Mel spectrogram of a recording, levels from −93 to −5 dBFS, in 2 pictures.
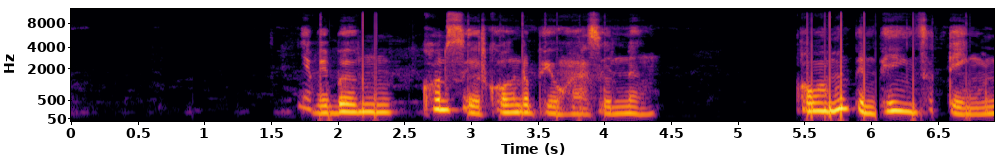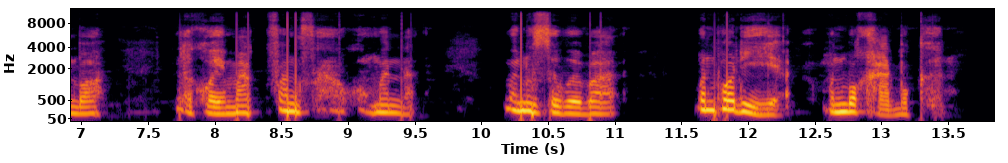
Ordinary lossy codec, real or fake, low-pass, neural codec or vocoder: none; fake; 10.8 kHz; vocoder, 44.1 kHz, 128 mel bands, Pupu-Vocoder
